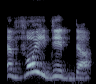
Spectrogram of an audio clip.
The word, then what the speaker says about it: avoided: Next avoided، avoided it's id avoided.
